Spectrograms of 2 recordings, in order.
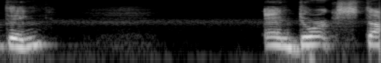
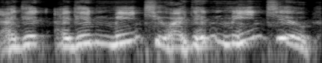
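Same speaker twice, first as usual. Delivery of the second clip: higher-pitched, rising panicked protest; shocked; 4 semitones higher, 4 dB louder than usual. Acted. Dork to the onlookers after killing the chicken, shocked. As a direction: plead it in shock, voice climbing higher. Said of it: "So he's shocked".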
